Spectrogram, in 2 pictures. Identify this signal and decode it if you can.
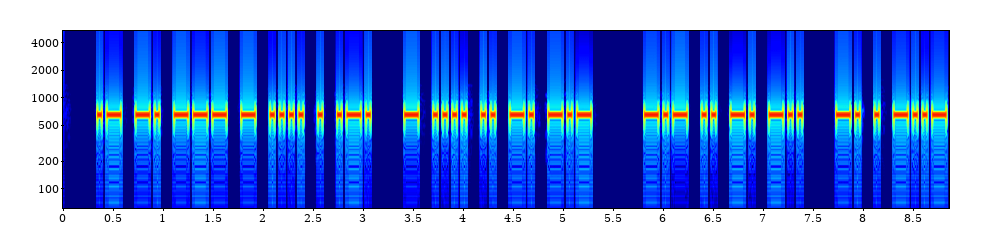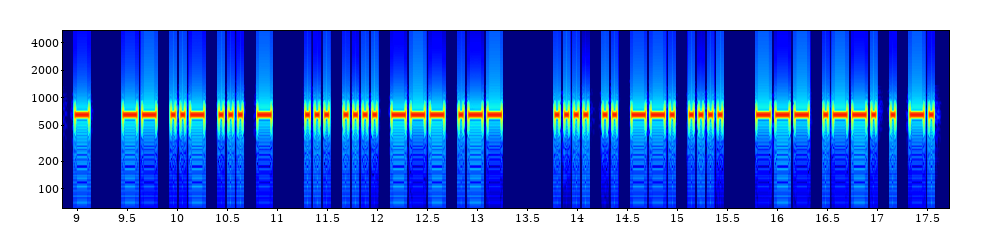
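Morse code, heard as a keyed tone, about 25 wpm, 650 Hz. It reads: ANOTHER THINK KIND NEXT MUST SHOW HIGH OPEN
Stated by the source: Morse practice of English words at 25 wpm from CW med Gnister.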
